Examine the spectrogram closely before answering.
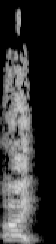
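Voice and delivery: high, loud ouch; startled cry of pain; pained yelp. A narrator's reading. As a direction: yelp sharply at a poke. Patient poked in the liver.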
